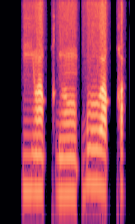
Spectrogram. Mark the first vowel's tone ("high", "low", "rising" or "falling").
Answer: low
